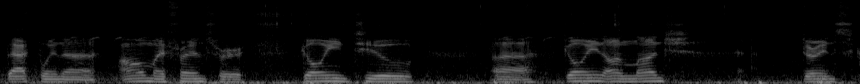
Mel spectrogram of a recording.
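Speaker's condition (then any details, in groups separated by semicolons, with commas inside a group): Cerebral palsy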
